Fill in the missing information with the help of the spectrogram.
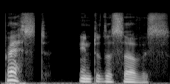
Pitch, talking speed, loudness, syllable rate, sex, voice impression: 130 Hz, 140 wpm, -19 LUFS, 5.8 syllables/s, male, very masculine, very adult-like, slightly thick, slightly refreshing, slightly sincere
